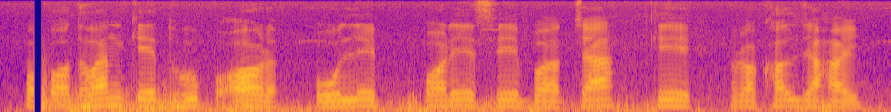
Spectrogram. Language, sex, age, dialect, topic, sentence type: Magahi, male, 56-60, Western, agriculture, statement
